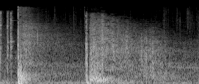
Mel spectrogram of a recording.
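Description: Two loud, sharp gunshots about a second apart, each followed by a long echoing tail that rolls off. No one speaks.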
